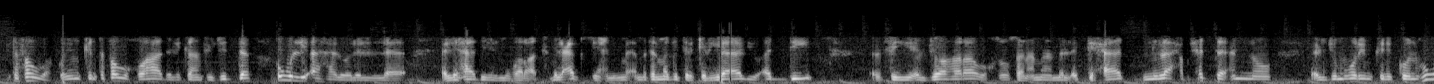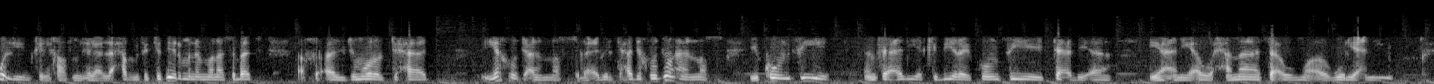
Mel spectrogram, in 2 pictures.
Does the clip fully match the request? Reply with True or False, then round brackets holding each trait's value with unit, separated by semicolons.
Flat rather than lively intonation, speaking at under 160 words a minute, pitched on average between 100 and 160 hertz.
False (3.3 semitones; 140 wpm; 120 Hz)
